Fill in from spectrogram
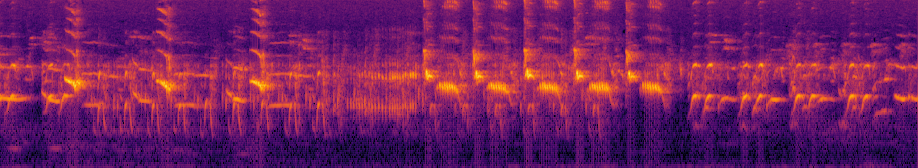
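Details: Serbian blue canary singing in the Slavujar style: a fast, continuous run of bright chirped and rattled notes, with short phrases repeated in quick series and a clear high twitter at the end.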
